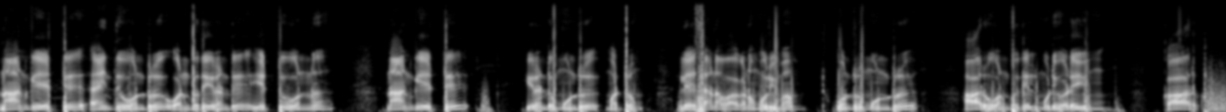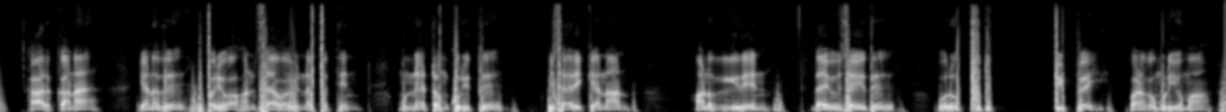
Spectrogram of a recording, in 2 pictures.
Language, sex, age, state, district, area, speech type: Tamil, male, 30-45, Tamil Nadu, Chengalpattu, rural, read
